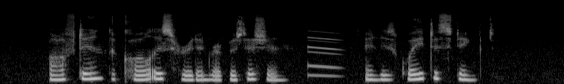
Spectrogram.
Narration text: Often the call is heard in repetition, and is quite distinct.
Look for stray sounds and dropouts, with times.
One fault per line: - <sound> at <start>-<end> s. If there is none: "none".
- chirp at 3.1-3.5 s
